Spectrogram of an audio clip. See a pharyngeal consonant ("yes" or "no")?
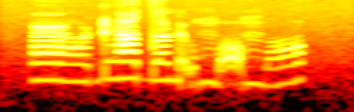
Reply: yes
